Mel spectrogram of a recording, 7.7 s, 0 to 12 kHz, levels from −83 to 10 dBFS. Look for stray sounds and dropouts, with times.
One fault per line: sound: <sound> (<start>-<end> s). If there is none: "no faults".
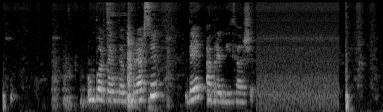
no faults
